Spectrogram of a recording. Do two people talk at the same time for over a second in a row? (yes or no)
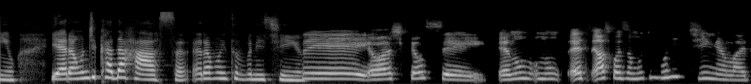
no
